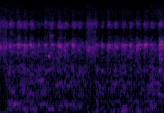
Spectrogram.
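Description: Near silence: faint background hiss of an online-meeting audio feed.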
